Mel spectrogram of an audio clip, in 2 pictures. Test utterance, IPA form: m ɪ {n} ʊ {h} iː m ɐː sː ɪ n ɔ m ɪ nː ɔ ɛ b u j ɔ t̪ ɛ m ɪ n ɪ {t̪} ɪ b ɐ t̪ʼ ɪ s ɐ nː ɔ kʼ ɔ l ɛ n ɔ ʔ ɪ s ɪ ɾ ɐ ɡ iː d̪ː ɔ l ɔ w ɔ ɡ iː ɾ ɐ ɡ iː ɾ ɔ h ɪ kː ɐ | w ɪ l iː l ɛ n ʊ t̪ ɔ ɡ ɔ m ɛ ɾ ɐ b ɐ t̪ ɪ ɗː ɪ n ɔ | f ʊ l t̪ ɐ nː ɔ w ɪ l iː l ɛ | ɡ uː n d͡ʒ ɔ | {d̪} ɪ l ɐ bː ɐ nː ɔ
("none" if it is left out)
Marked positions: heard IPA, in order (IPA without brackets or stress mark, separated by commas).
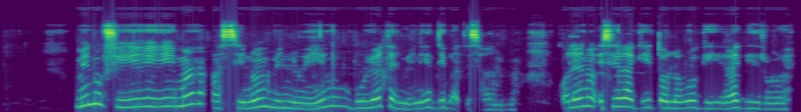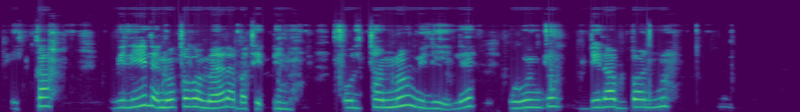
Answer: n, f, d̪, d̪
